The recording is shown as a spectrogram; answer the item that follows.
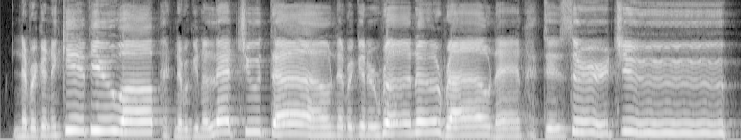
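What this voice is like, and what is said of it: Bad sung imitation of another person's voice. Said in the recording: “bad Rick Astley impersonation ... probably the worst Rick Astley imitation you ever heard”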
